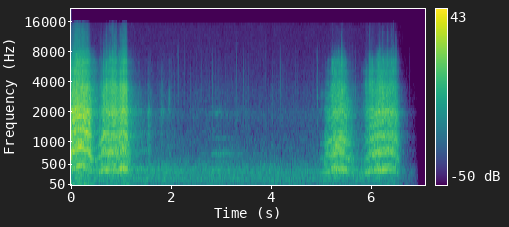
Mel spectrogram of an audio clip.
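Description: African elephant trumpeting in loud, harsh paired blasts while a mother defends her calf.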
